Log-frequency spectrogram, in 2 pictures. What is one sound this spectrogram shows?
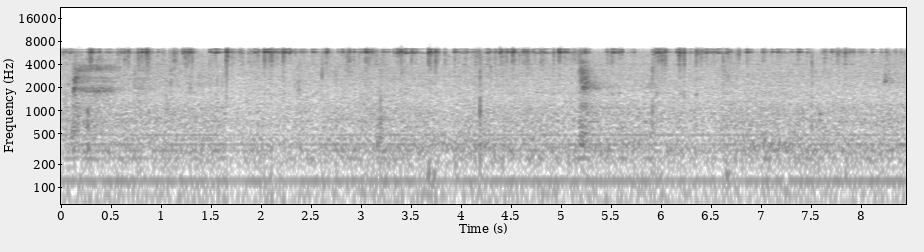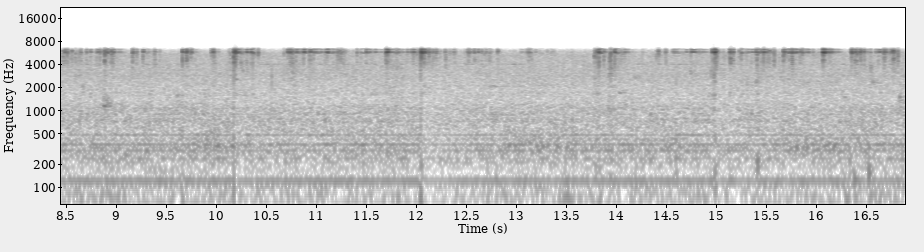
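Small paws patter and scuffle softly on carpet.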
